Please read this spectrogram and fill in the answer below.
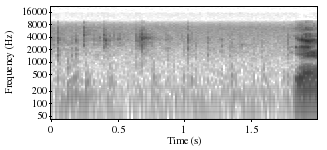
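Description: Faint clicks and handling noise as a small light is got out and switched on, with one more distinct click about two-thirds of a second in. A voice starts near the end.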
